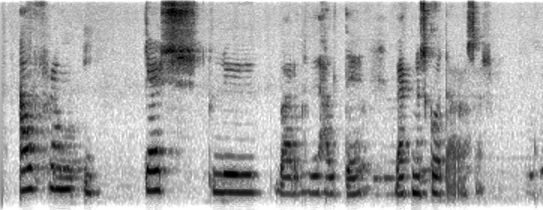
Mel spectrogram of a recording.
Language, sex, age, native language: Icelandic, female, 18-19, Icelandic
